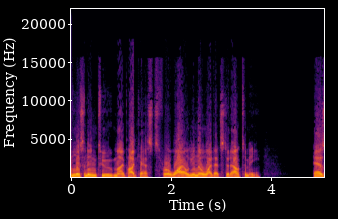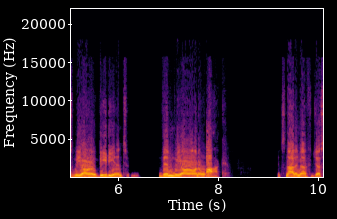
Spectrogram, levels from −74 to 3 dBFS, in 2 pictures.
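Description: Hard clipping runs through the whole of this speech recording. The signal is driven about 16 dB beyond what some stage in the chain can pass, so every loud peak is sliced flat. Around 7 percent of the waveform sits against that ceiling, and the squared-off tops throw harmonics high into the spectrum, giving a harsh fuzz on each stressed syllable. Short concealed packet loss appears at 3.95 to 4.02 s and again at 7.71 to 7.78 s. In each case roughly 40 ms of audio failed to reach the decoder in time. The receiver covered the gap by extending the preceding sound, carrying its pitch forward or substituting shaped noise, before blending back into the real signal. It is heard as a brief smear or wobble in the flow of speech.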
